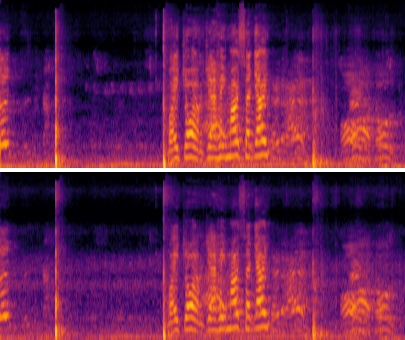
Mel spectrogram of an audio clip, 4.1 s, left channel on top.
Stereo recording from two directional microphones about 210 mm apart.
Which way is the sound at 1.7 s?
50° left (ahead or behind).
